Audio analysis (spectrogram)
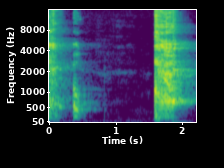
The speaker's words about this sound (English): …'s got a Milo and she's got a bit of a cough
